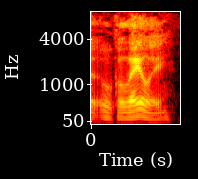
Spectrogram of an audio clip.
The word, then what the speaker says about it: ukulele: Or even more recently, I started playing the ukulele. I use the Hawaiian pronunciation for those of you that think I'm saying it weird.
